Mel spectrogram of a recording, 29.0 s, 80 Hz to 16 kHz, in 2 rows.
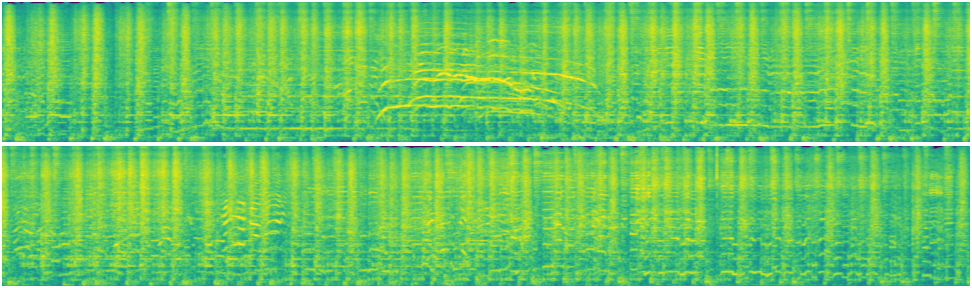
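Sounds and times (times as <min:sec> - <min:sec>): saxophone melody: 0:00.0 - 0:29.0
steady drum beat: 0:00.0 - 0:29.0.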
